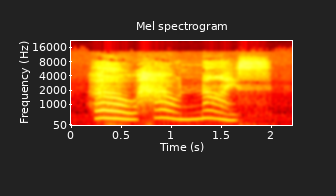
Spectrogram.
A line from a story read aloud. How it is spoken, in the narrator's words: exclaimed Harriet, clapping her hands in ecstasies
